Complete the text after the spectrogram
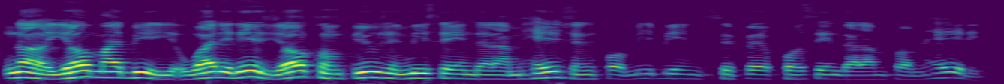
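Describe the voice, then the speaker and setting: A man from the Virgin Islands with an island accent, speaking as a guest in a casual live-stream chat, repeating himself defensively with many halting restarts. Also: mid-range voice, darkish tone, dull audio. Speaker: panel guest.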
